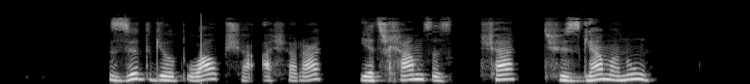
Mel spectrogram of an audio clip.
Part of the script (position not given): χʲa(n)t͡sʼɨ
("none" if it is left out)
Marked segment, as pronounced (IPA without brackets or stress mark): m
